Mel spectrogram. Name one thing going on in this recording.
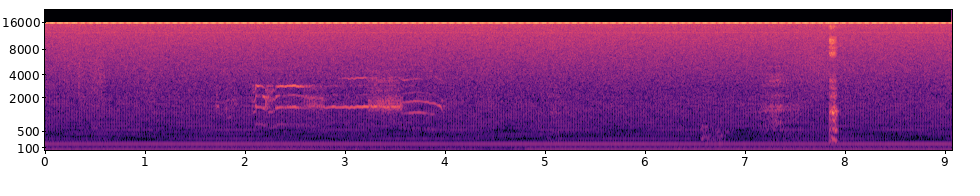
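A man breathes softly in his sleep.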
